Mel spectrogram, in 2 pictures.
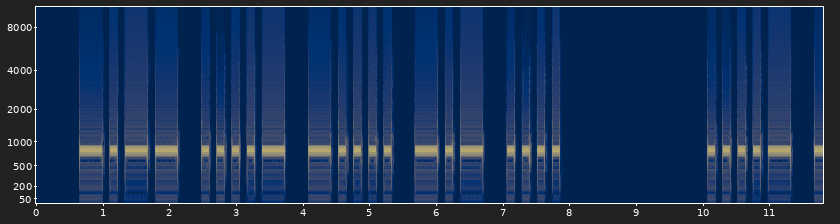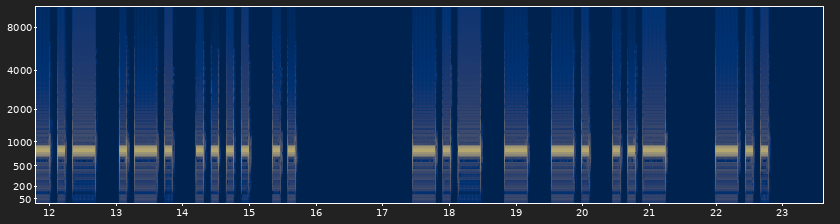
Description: Morse code, heard as a keyed tone, about 10 wpm, 800 Hz. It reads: Y46KH 4KRHI KTNUD
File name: CW / DET / 1 9 1500C S A 10wpm 4511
